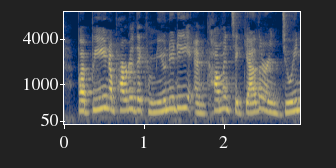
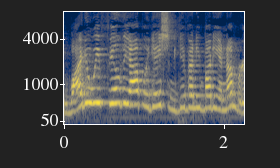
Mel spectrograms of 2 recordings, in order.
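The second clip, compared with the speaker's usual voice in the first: ordinary talk, nothing marked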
